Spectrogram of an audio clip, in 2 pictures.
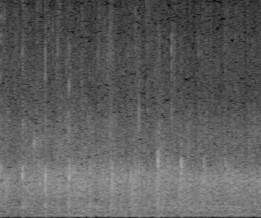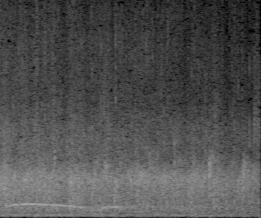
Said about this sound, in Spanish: Tenemos los nominados Aquí hay dragones, Noviembre nocturno y Radio Skylab. Un aplauso a los nominados.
